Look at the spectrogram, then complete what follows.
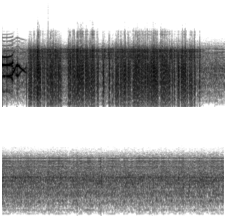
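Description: Crackling radio-like static that cuts off about four seconds in, leaving a steady low hiss with a faint hum underneath.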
